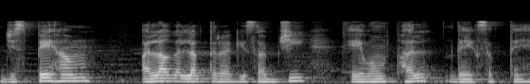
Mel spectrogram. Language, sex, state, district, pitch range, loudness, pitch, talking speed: Hindi, male, Haryana, Jhajjar, 120-155 Hz, -19 LUFS, 130 Hz, 135 wpm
